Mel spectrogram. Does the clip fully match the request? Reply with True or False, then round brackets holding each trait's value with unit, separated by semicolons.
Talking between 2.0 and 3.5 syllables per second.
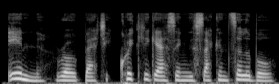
False (5.9 syllables/s)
